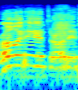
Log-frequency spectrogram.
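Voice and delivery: very high, yelled, screaming voice. Speaker retells screaming at a T-ball player to throw the ball in, retelling screaming. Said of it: "we're just screaming".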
